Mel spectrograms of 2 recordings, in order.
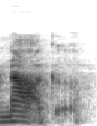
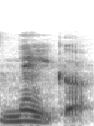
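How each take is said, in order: First: The first syllable has an 'ah' vowel. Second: The first syllable has an 'eh' vowel. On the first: "naga is more formal and just sounds better" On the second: "people may pronounce it as nega"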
